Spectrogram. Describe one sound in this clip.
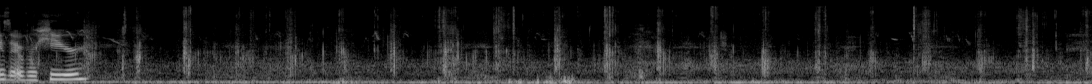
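Footsteps crunch on gravel outdoors.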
